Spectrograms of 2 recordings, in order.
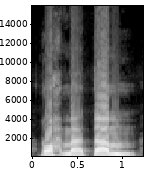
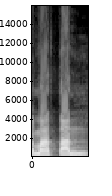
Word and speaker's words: rahmatam: melebur ke huruf mim kita baca Illa rahmatam rahmatam dibaca Matam Jangan dibaca Matan nah kemudian dia didengungkan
